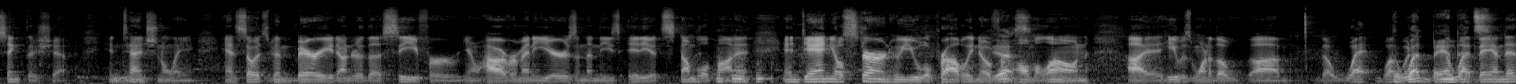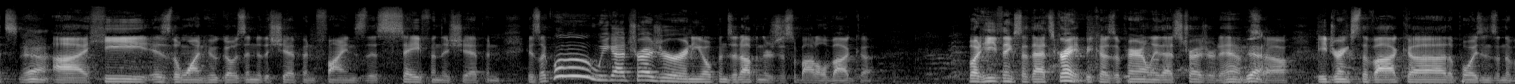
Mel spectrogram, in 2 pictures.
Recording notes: Tales Of Terror Live! Sat down in front of a packed crowd.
